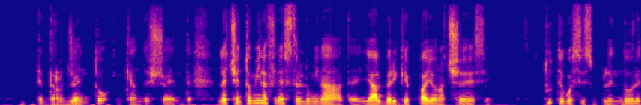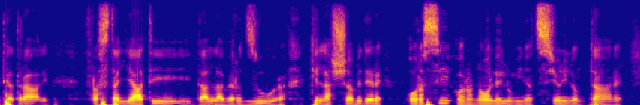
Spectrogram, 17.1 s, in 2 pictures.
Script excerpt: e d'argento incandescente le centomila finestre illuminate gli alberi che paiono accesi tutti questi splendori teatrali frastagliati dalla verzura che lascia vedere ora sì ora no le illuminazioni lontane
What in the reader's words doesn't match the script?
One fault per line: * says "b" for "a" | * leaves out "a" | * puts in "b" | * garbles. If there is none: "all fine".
all fine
